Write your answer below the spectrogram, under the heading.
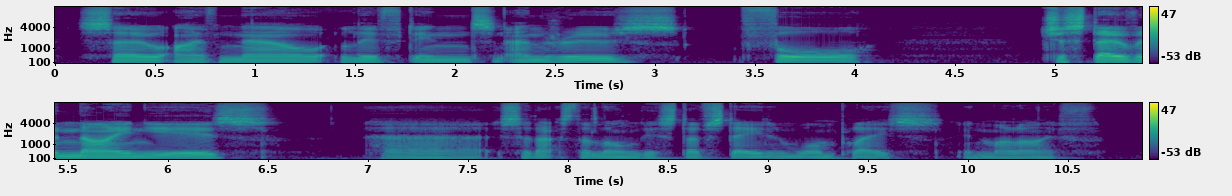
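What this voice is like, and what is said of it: Mild East Yorkshire northern English accent. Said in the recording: “not the most pronounced East Yorkshire accent, but still a bit northern”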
